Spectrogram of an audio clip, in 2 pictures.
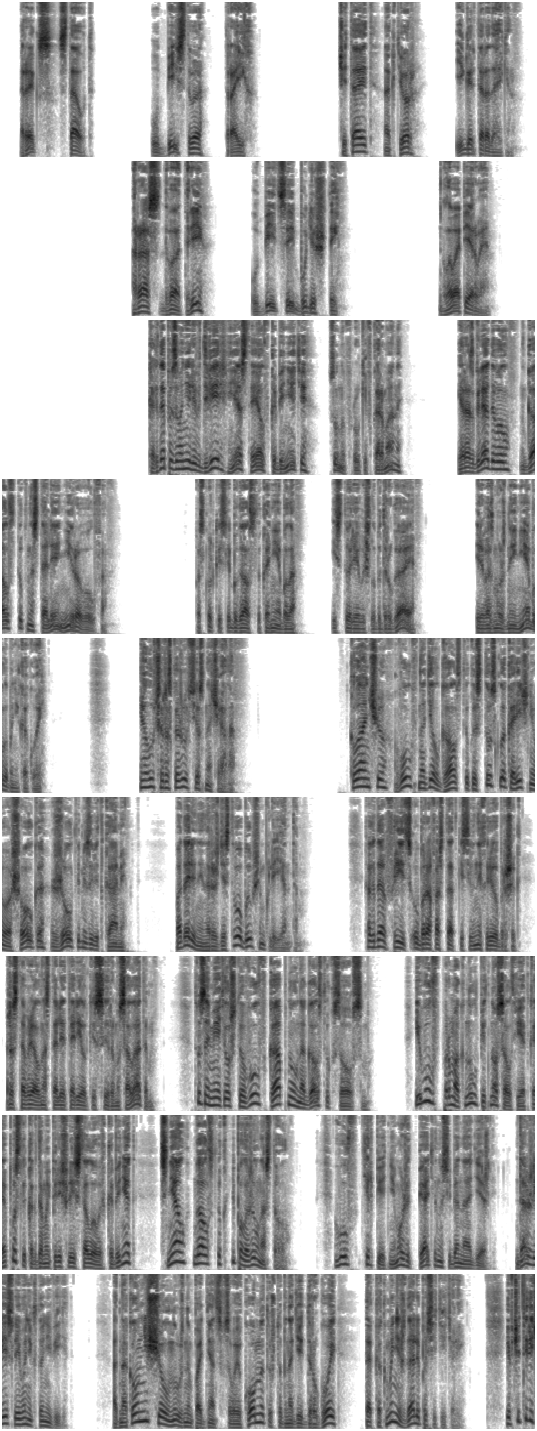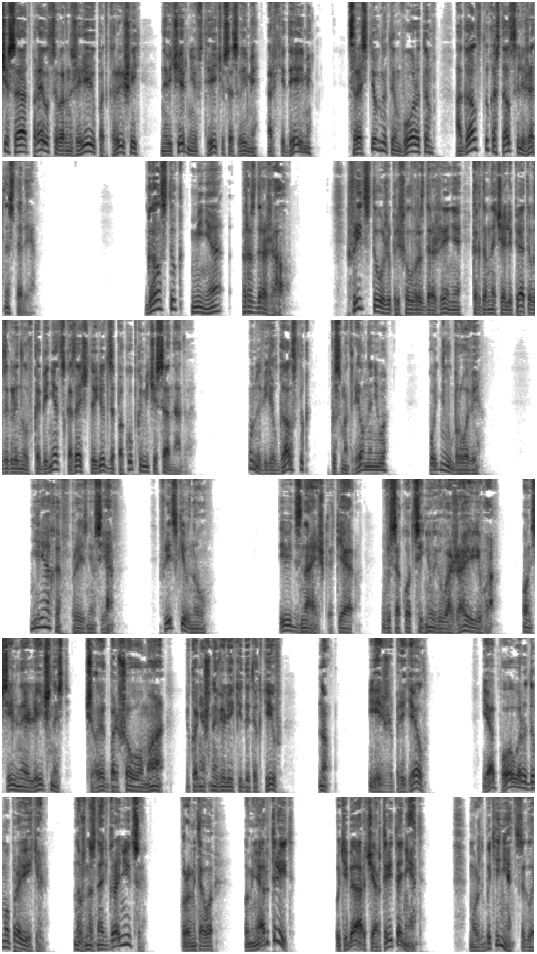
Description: Аудиокнига Убийство троих | Библиотека аудиокниг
